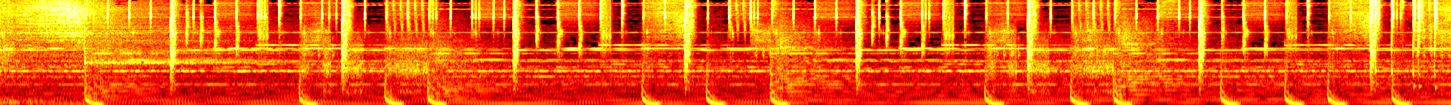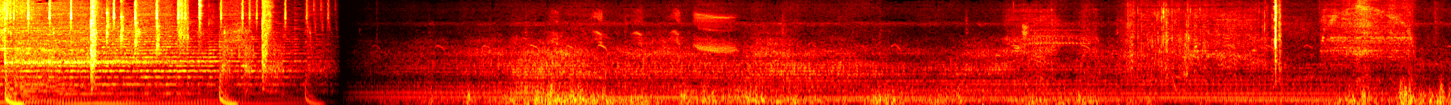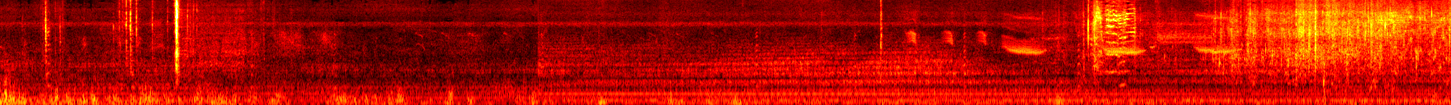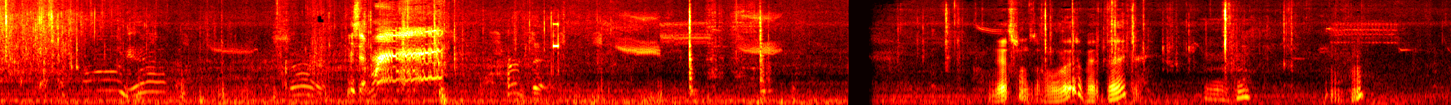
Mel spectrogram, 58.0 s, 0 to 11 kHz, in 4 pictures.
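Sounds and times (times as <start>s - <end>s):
boat motor humming: 0.0s - 58.0s.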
